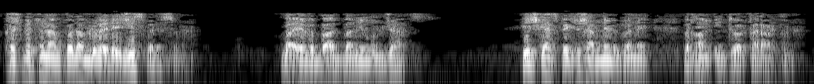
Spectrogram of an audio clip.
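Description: A man voicing a weary middle-aged man who has confessed to a killing, speaking quietly and resigned. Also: extremely low pitch, animated, creaky, breathy edge, exaggerated voice. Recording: tinny narrow-band recording.

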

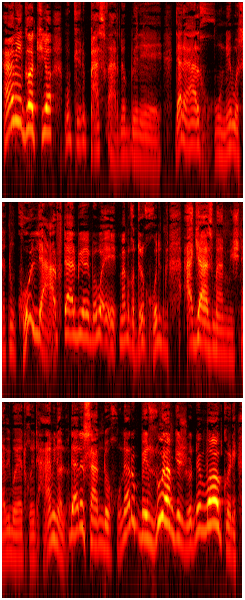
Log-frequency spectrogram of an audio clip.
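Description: A man's voice: sing-song, a little mellow, breathy edge, dry recording, studio quality. Man putting on a nosy, pompous village mayor. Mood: conspiratorial. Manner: high, mocking, gossipy.

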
